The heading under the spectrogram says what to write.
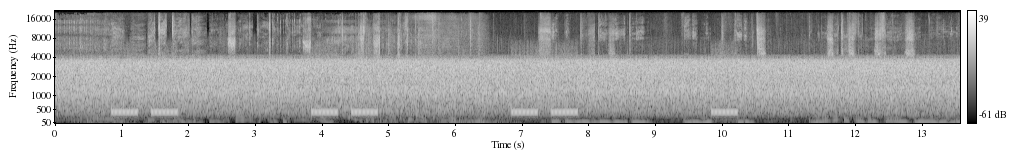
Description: Telephone call progress tone (as in the UK, Ireland, Australia and similar networks), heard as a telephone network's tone, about 400, 450 Hz, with phone line noise. Ringback tone.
